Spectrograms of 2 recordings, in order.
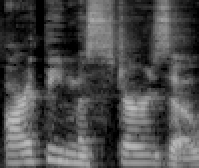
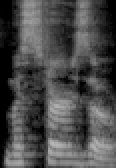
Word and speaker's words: Arti Masturzo: So it's pronounced Arti Masturzo, which, by the way, not a lot of people get the Arti thing right. So that's perfect. And almost no one gets Masturzo right.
